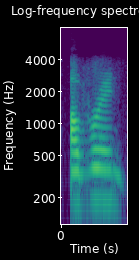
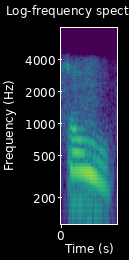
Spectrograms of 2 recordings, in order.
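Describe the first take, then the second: First: The first syllable is said like sov. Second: The first syllable is said like soul. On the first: The speaker calls it wrong. "not sovereign" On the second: The speaker calls it right. "he's saying it with soul"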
